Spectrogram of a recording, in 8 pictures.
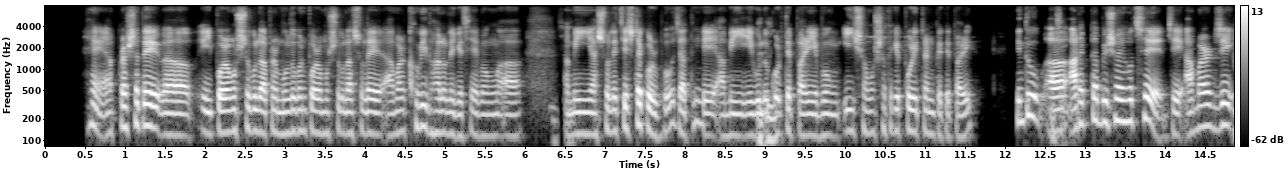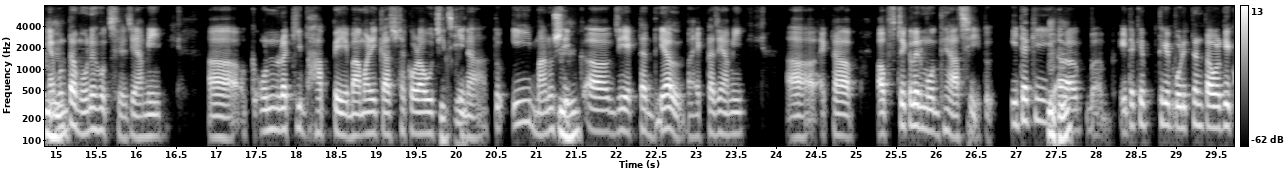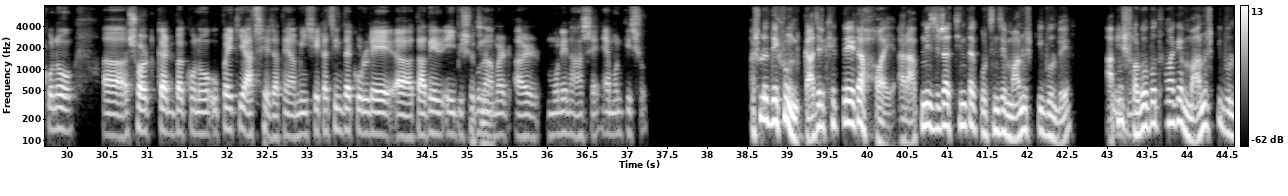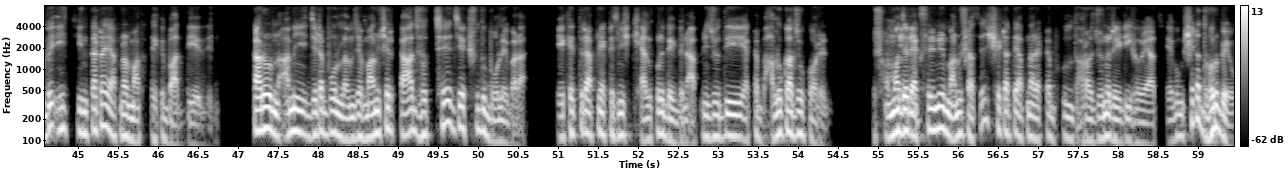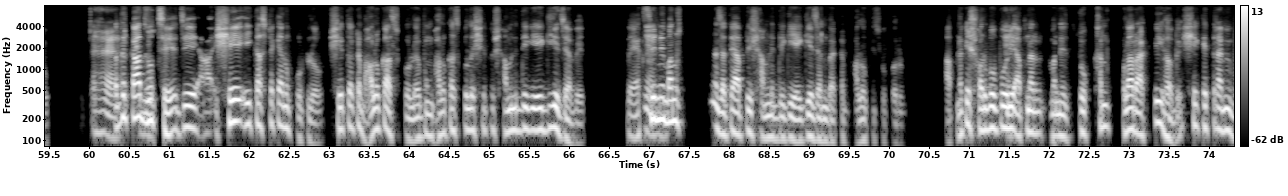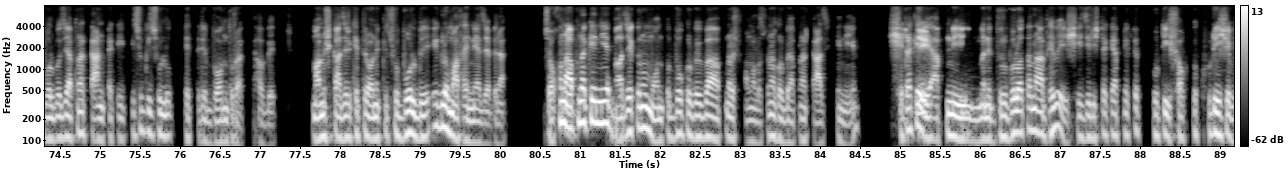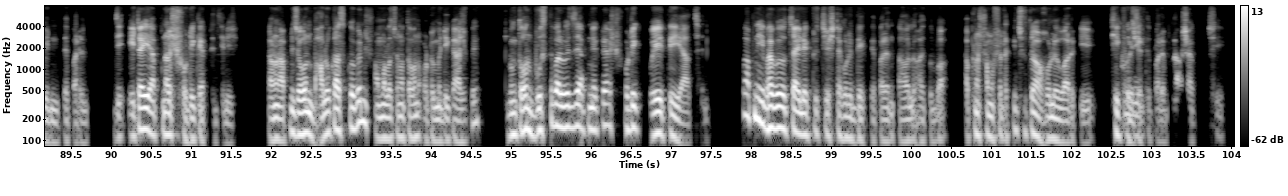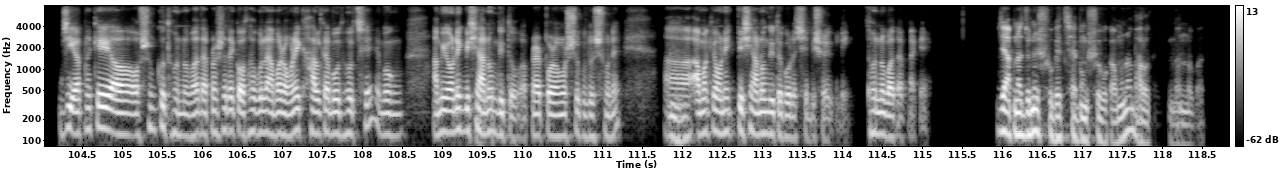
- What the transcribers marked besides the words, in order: other background noise; tapping; horn; in English: "obstacle"; unintelligible speech
- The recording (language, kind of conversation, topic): Bengali, advice, অনিশ্চয়তা হলে কাজে হাত কাঁপে, শুরু করতে পারি না—আমি কী করব?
